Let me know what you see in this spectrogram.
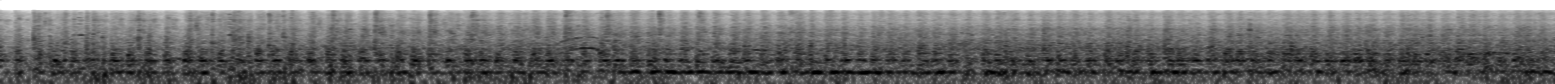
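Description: Narrow-gauge steam train running along the track, heard from an open carriage, with wheels clicking and rattling over the rails under a steady hum.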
